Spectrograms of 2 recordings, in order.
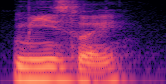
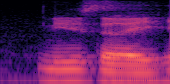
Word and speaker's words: Muesli: how do you pronounce... What's it? Muesli? Is that it? – Muesli. – Muesli, yeah. And I ate that with a cup of coffee on the side.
